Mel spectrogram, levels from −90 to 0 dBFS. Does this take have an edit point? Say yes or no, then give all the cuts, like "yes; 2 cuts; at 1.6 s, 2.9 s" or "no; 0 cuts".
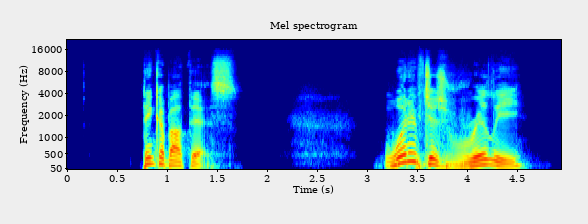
yes; 1 cut; at 3.6 s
